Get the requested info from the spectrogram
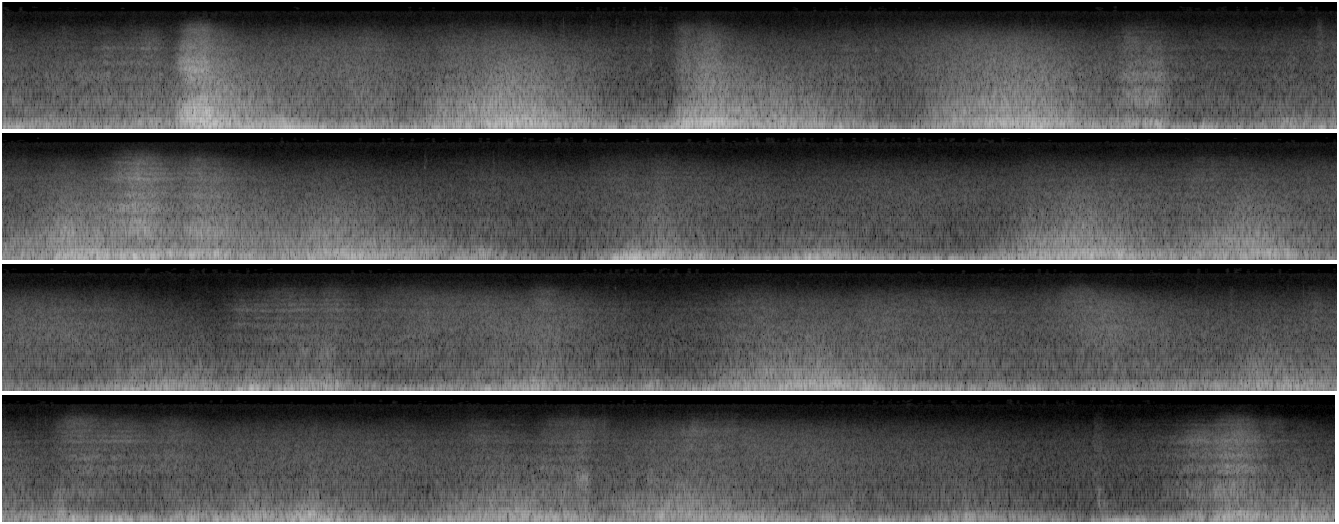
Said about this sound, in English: What you just heard is the splash and the flow of the lava below.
